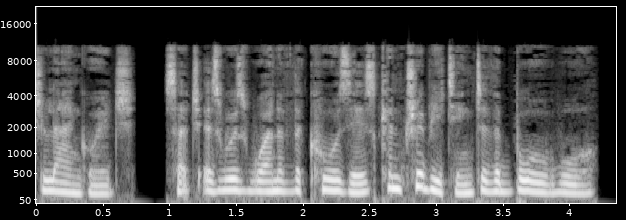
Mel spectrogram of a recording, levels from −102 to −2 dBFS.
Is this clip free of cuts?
no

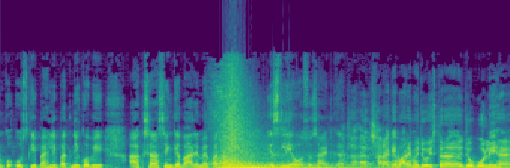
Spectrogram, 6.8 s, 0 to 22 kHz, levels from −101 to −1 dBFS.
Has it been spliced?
yes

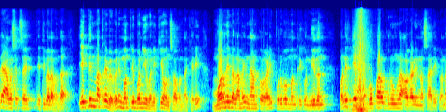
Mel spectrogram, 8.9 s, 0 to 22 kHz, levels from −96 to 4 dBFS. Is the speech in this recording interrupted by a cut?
yes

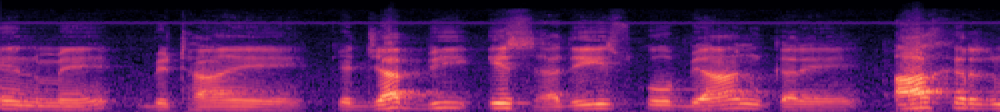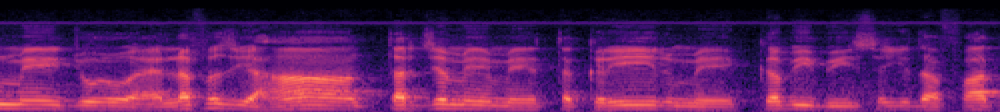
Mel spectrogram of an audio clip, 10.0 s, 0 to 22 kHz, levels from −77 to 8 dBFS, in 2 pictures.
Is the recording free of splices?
no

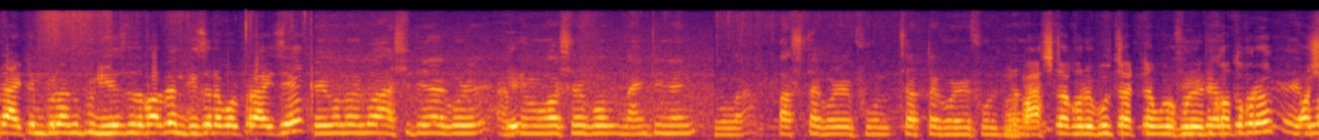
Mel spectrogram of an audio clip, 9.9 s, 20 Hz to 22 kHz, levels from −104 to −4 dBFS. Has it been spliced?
yes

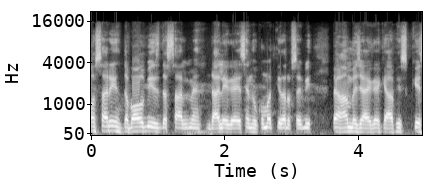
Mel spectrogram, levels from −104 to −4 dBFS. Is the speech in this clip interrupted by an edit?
no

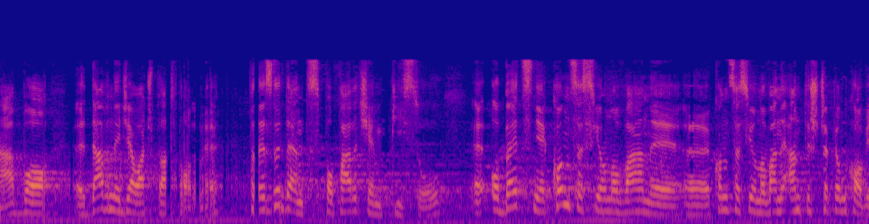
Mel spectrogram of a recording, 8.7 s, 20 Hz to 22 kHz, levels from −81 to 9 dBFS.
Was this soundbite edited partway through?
no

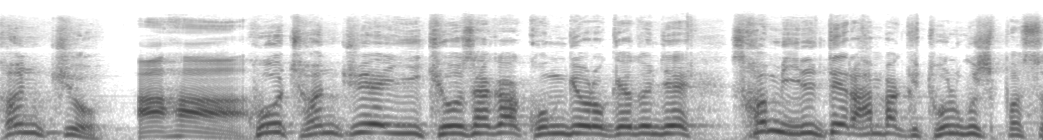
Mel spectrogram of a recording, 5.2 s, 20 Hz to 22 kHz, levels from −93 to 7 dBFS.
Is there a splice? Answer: no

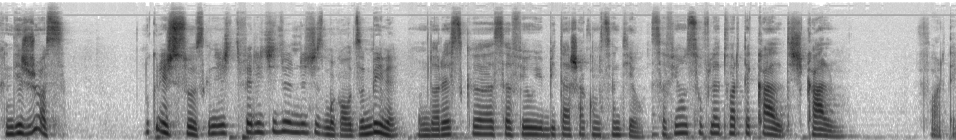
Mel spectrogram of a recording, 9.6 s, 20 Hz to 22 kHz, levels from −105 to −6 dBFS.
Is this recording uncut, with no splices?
no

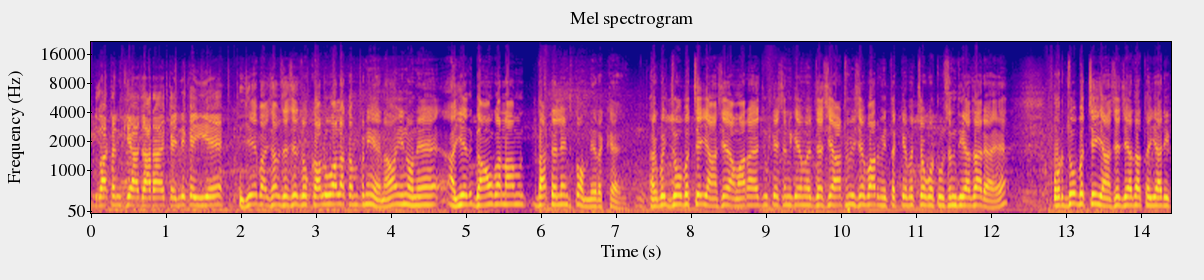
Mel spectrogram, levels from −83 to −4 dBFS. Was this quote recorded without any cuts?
no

